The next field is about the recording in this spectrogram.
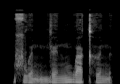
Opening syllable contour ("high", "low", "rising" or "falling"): low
